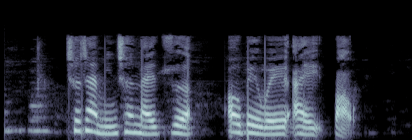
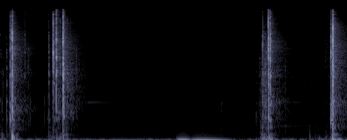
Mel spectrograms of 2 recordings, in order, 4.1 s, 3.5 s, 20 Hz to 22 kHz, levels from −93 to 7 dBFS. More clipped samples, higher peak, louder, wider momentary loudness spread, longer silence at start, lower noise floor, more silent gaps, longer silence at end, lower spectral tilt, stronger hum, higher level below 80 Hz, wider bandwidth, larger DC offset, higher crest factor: neither; about the same, -2 dBFS vs -4 dBFS; first, -16 LUFS vs -34 LUFS; first, 16 LU vs 4 LU; about the same, 0.05 s vs 0.1 s; second, -36 dBFS vs -77 dBFS; neither; first, 0.6 s vs 0.05 s; first, -4.5 dB/octave vs 0.5 dB/octave; neither; about the same, -56 dBFS vs -56 dBFS; second, 8.2 kHz vs 17 kHz; neither; second, 16 dB vs 34 dB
